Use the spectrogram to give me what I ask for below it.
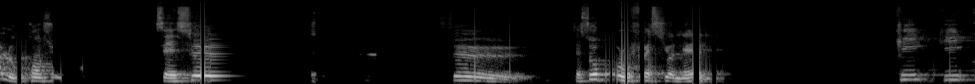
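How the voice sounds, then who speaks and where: This consultant and coach, a Nigerian native English speaker, addresses a live seminar crowd in a high, slightly mellow voice. Fillers and repeated words make his delivery halting, and the low-quality recording has a roomy sound.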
